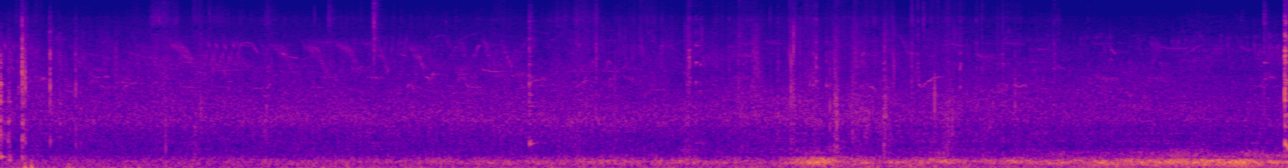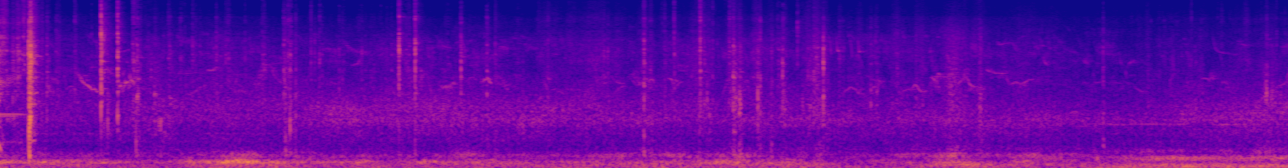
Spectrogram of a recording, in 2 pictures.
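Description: Metal camping cookware being handled and packed away: scattered clinks and knocks of steel mugs and a flask, the loudest about sixteen seconds in, over a steady low outdoor rumble with a few bird chirps.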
